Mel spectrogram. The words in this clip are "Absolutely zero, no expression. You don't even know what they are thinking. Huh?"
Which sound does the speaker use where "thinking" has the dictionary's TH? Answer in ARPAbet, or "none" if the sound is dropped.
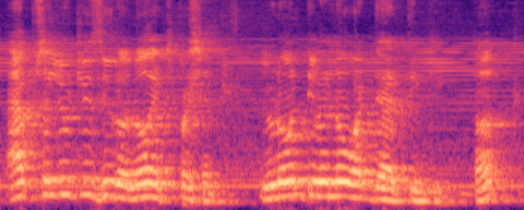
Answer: T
